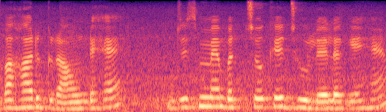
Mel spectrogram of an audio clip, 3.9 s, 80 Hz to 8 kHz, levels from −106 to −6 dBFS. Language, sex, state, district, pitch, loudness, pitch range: Hindi, female, Haryana, Charkhi Dadri, 215 Hz, -16 LUFS, 190-220 Hz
